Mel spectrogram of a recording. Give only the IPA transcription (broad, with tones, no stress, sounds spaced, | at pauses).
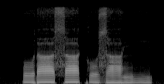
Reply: o˨ ɾ aː˦˨ s aː˦ k o˨ z aː˨ ŋ iː˨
